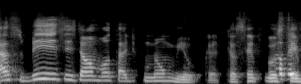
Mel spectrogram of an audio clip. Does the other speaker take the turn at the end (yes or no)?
yes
